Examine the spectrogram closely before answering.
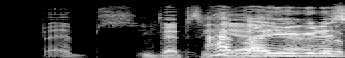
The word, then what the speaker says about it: Pepsi: They don't say, and they don't use the P sound, so they say Bebsi. Pepsi.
